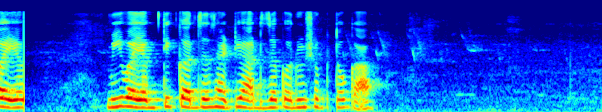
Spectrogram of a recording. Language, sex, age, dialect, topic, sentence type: Marathi, female, 25-30, Standard Marathi, banking, question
